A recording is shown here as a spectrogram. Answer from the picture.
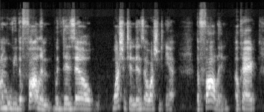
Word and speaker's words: Denzel: Denzel Washington, The Fallen, or Denzel. That's what he said his name is pronounced.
